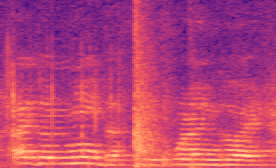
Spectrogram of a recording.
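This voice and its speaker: An actress playing a scheming maid who mocks and shouts theatrically on a stage, caught from a distance in an echoey theatre. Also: female voice, on the high side, steady tone, measured pace, close to an everyday voice. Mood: mocking. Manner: mocking, theatrical, with bursts of laughter and shouting. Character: a scheming maid, a grown woman, mocking and unhinged. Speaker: stage actor. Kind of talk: live stage acting. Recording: distant, echoey theatre recording with room noise.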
